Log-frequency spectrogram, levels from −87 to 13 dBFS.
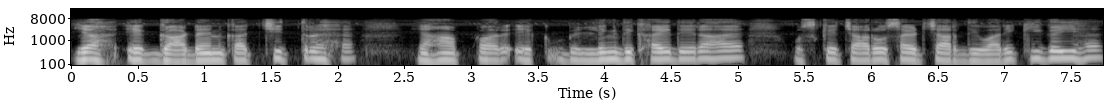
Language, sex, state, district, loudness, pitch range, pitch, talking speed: Hindi, male, Jharkhand, Deoghar, -18 LUFS, 145-165 Hz, 155 Hz, 170 wpm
